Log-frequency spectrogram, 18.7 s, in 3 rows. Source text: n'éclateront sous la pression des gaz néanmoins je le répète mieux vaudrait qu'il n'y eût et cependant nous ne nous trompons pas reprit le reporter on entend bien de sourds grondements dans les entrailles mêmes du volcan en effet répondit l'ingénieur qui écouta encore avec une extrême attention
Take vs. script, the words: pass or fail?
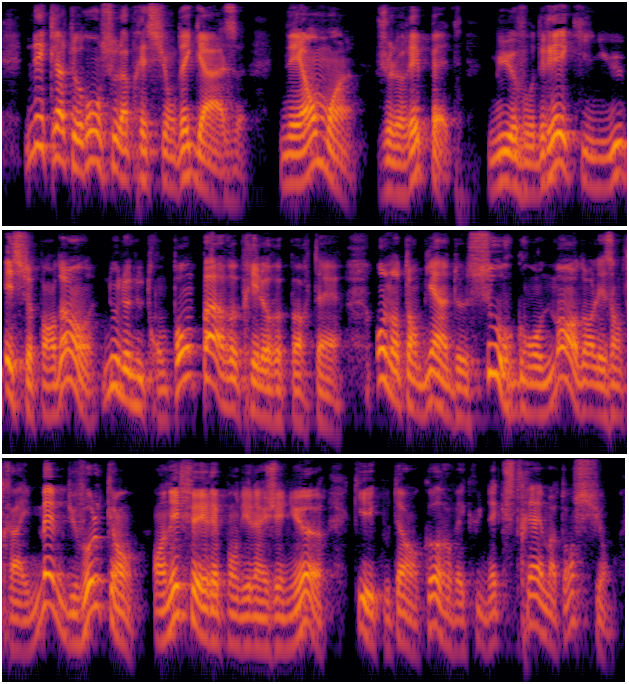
pass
